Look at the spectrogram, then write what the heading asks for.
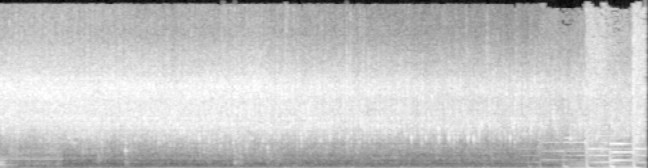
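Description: Sliced onions sizzling in hot oil in a wok, a steady frying hiss. Near the end, music with a steady beat comes in over it.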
